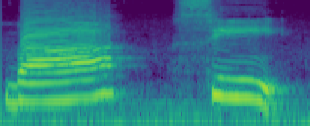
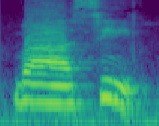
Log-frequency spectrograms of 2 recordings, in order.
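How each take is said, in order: First: बासी very slow, long बा, pause, long सी; broken into syllables. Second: Said in the usual way. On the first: Shown as a demonstration. Teacher breaking the word for learners, बा... सी stretched apart. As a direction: draw out बासी as two separate syllables. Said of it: "तोड़ तोड़ कर पढ़ूंगी". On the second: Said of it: "मिलाकर पढ़ें".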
